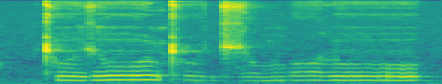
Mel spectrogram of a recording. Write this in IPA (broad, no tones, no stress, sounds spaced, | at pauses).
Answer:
ʈʰ ũ ʒ ũː ʈʰ u d͡ʒ o m o l ũː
